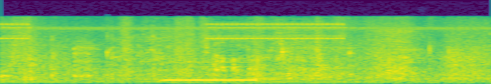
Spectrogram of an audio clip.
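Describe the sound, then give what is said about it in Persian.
A mobile phone rings with thin, steady electronic tones over a hissy background, plus a brief low hum partway through. No one speaks. “شب کتاب ورق بزن نزا بخوابیم، بعدم موبایل تو روشن بذار، حجره رو بذار رو سرت.”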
